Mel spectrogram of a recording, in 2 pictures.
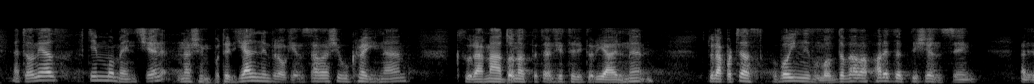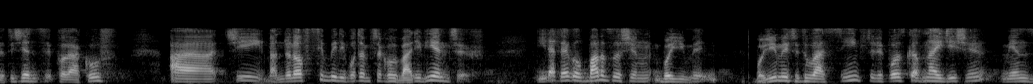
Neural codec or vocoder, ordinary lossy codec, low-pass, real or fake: codec, 16 kHz, 0.5 kbps, X-Codec, HuBERT features, trained on LibriSpeech; none; 5.4 kHz; fake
